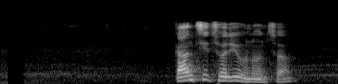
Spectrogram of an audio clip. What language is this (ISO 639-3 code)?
nep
